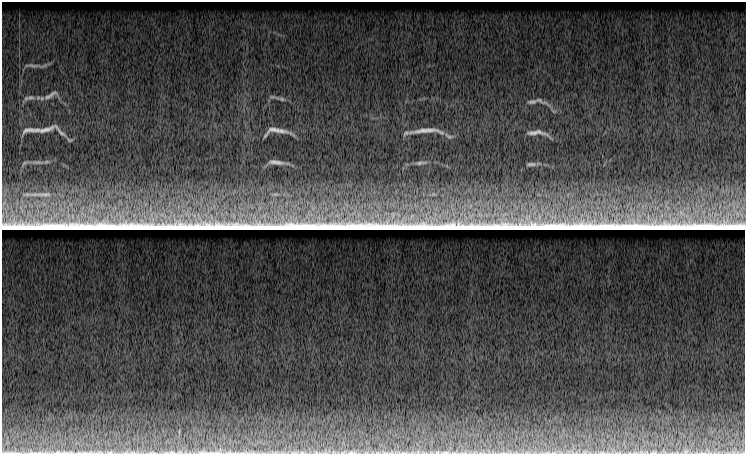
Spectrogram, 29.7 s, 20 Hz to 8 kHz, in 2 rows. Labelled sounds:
5.2	6.0	killer whale, southern resident, K pod, call S16, 0.82 to 8.0 kHz
7.2	7.8	killer whale, southern resident, 3.6 to 4.3 kHz
10.4	11.2	killer whale, southern resident, K pod, call S16, 1.6 to 5.9 kHz

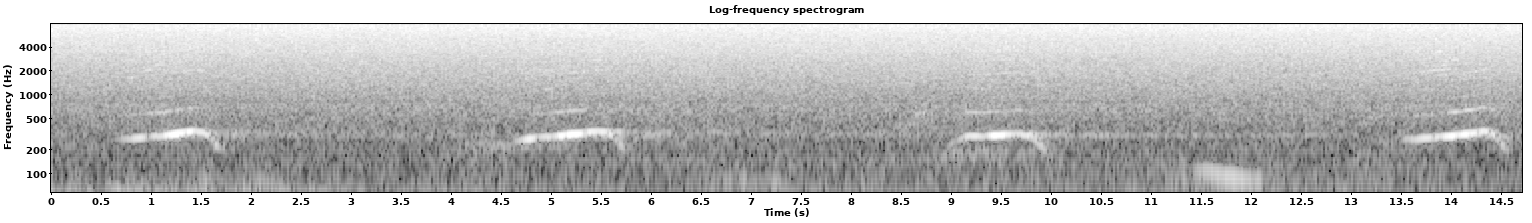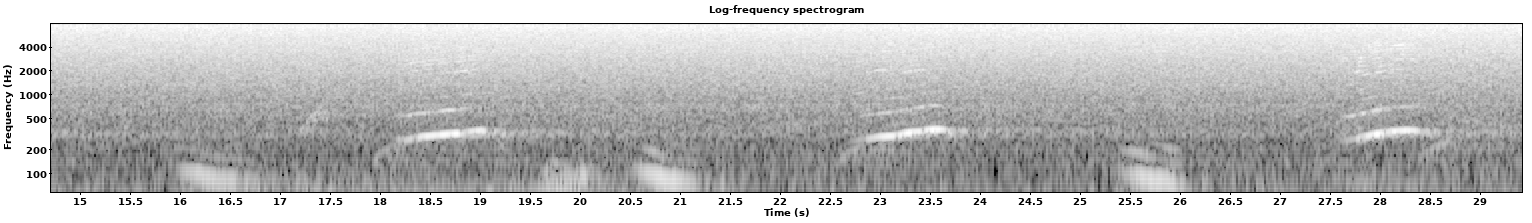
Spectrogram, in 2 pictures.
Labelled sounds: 13.7	14.0	humpback whale, 1.9 to 2.1 kHz
23.2	23.5	humpback whale, 1.9 to 2.1 kHz

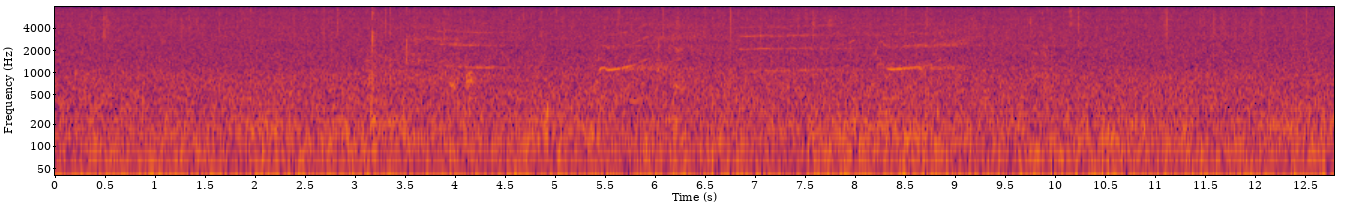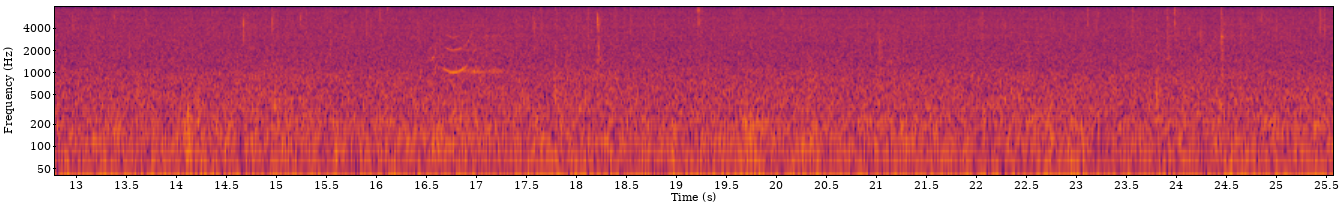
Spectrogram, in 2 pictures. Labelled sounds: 3.8	4.4	killer whale, northern resident, A clan, AA subclan, 1.1 to 3.7 kHz
5.4	5.8	killer whale, northern resident, A clan, AA subclan, 1.0 to 1.3 kHz
6.8	7.7	killer whale, northern resident, A clan, AA subclan, 2.1 to 4.3 kHz
8.3	9.2	killer whale, northern resident, A clan, AA subclan, 1.1 to 2.6 kHz
16.6	17.1	killer whale, northern resident, A clan, AA subclan, 0.97 to 1.3 kHz

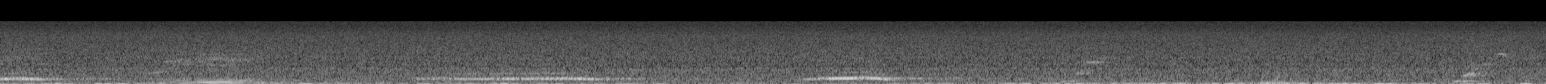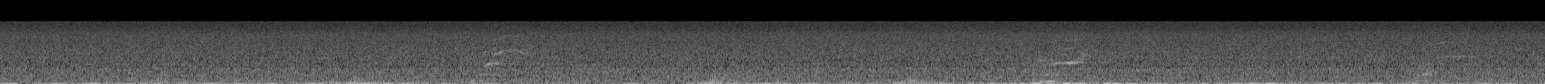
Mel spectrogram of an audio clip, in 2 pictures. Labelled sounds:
2.0	2.3	humpback whale, 1.2 to 1.3 kHz
10.8	11.1	humpback whale, 0.96 to 1.2 kHz
20.4	20.6	humpback whale, 1.4 to 2.0 kHz
26.0	26.4	humpback whale, 0.90 to 1.5 kHz
29.9	30.1	humpback whale, 1.3 to 1.4 kHz

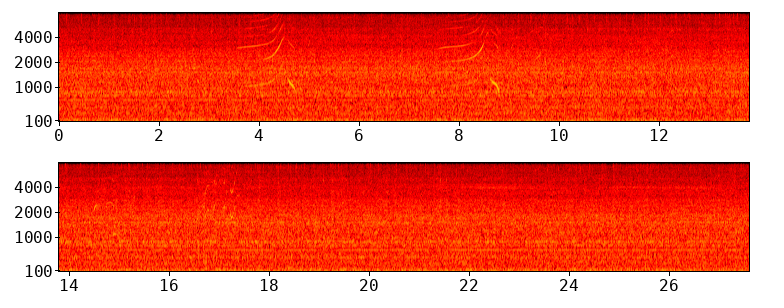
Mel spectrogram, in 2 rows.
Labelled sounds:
3.5	4.3	killer whale, southern resident, 3.0 to 5.7 kHz
7.6	8.3	killer whale, southern resident, 2.9 to 6.5 kHz

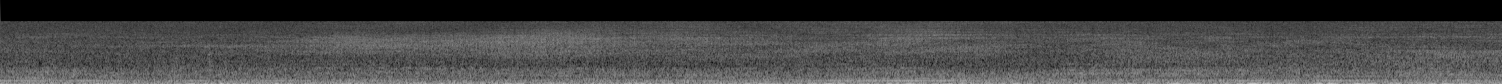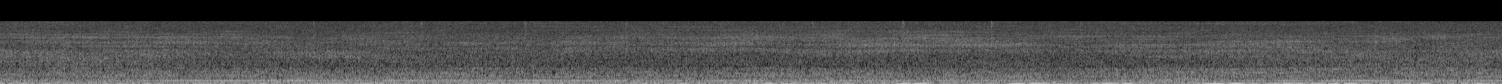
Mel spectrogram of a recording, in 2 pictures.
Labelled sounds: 12.9	13.2	vessel noise, 2.8 to 3.1 kHz
25.6	25.9	vessel noise, 3.5 to 3.8 kHz

